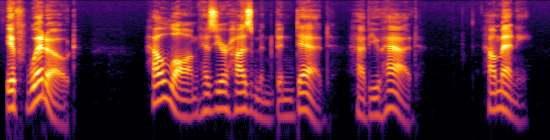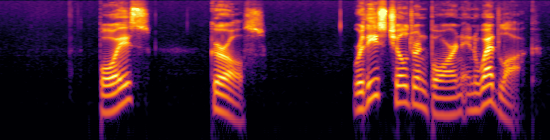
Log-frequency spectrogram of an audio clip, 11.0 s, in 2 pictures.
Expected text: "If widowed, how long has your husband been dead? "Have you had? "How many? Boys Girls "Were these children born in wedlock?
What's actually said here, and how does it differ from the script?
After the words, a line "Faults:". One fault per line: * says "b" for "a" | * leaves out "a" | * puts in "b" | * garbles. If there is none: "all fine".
"If widowed, how long has your husband been dead? "Have you had? "How many? Boys Girls "Were these children born in wedlock?
Faults:
all fine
